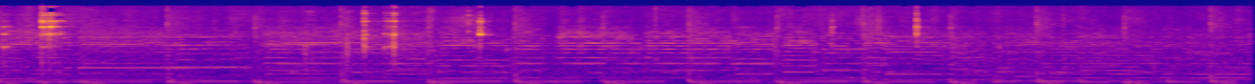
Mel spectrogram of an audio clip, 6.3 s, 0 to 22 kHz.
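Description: Background music with a steady beat, over a few light metallic clinks of brake pads being fitted into a BMW G650GS's Brembo front brake caliper.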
